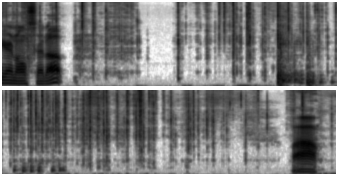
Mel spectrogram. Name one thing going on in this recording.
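A foil packet crinkles and rustles as it is opened.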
